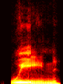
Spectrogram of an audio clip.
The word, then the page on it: ween: American English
